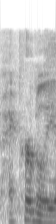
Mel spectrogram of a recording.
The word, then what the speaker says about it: hyperbole: You put the wrong emphasis on the wrong syllable.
